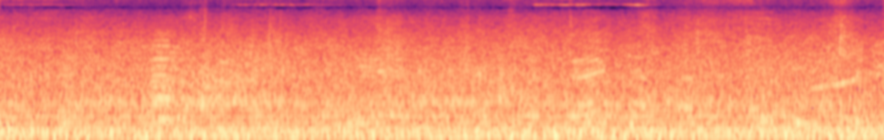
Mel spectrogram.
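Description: City street ambience: steady road traffic noise with the voices of people talking close by.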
